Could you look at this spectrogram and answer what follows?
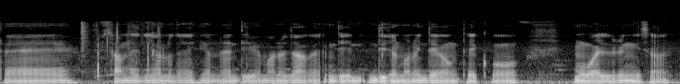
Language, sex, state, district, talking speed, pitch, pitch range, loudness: Chakma, male, Tripura, Dhalai, 140 wpm, 85 Hz, 80-85 Hz, -16 LUFS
